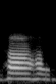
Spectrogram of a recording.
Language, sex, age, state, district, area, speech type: Marathi, female, 30-45, Maharashtra, Wardha, rural, conversation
